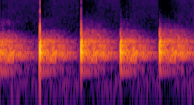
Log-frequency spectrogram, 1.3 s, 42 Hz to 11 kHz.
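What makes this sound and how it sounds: Four knocks on the cabinet of a KEF Q Concerto Meta bookshelf speaker, made of roughly 5/8 inch thick MDF with less bracing. Each knock gives a short, hollow, woody tap pitched around 700 Hz that dies away quickly. The cabinet sounds less dense and thinner-walled than the R3 Meta's.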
